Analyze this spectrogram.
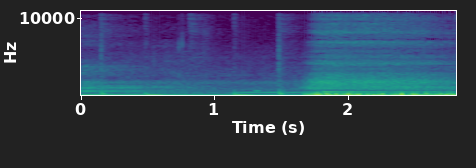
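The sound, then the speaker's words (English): A deep breath drawn in, a sustained, breathy rush of air that begins partway through and lasts to the end, after a quieter stretch of low hum. “Let's take a deep breath.”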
